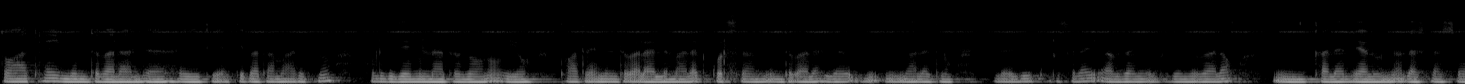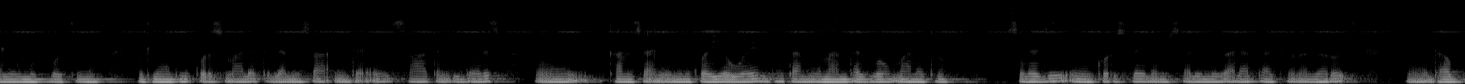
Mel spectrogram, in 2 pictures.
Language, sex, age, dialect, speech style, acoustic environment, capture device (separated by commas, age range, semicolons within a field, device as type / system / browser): Amharic, male, 25-34, Ethiopia - Gojjam, focused, silence, mobile / Linux / Chrome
